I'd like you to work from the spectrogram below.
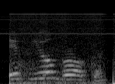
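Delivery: normal talking voice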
